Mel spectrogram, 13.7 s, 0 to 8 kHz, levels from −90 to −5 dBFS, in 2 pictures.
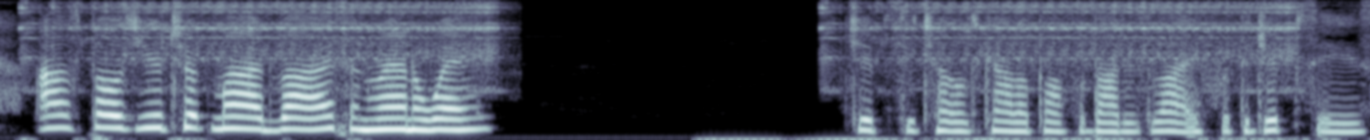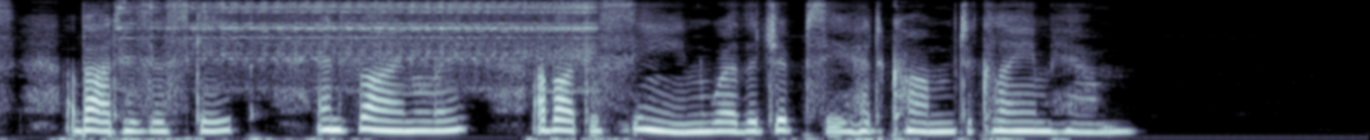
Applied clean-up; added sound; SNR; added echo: none; Coin (dropping); 12 dB; none.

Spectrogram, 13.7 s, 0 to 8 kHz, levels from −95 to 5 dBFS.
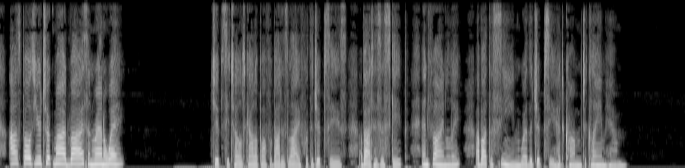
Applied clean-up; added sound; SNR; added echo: none; none; none; none.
